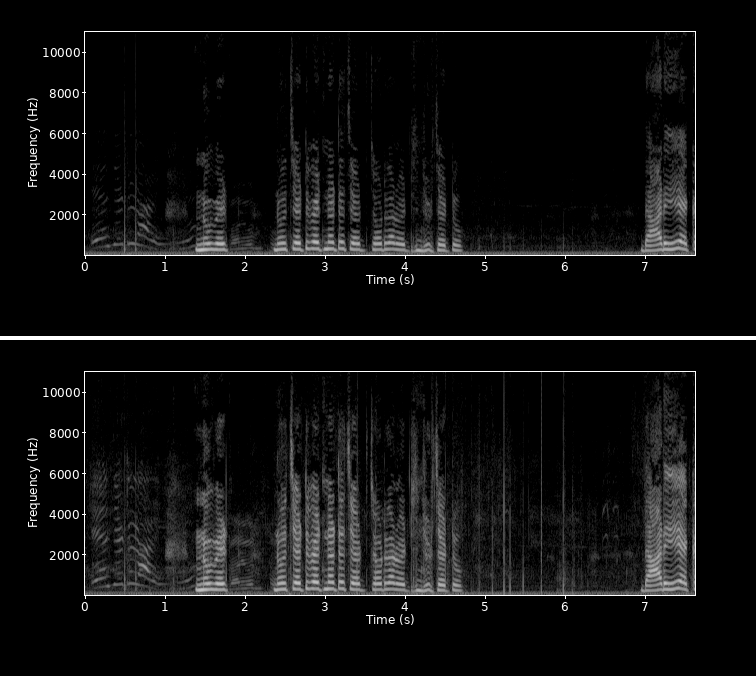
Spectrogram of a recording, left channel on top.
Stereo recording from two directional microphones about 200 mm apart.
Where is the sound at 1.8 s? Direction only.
45° left (ahead or behind).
